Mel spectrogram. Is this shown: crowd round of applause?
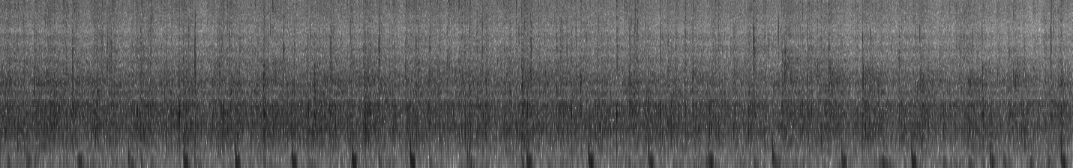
yes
